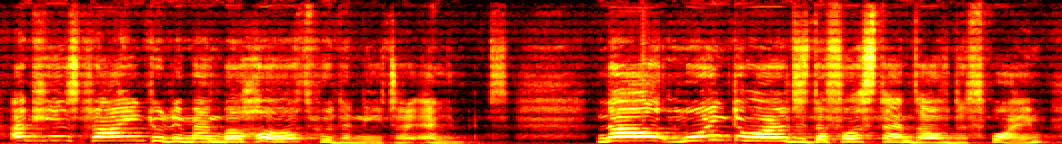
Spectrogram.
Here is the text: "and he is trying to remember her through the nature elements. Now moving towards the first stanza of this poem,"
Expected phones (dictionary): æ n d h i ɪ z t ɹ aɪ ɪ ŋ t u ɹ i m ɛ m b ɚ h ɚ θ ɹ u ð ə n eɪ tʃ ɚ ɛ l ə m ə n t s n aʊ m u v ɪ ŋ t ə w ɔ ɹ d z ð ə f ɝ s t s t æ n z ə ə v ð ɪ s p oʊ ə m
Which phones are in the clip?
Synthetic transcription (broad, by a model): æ n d h i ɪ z t ɹ aɪ ɪ ŋ t u ɹ i m ɛ m b ɚ h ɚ t ɹ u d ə n eɪ tʃ ɚ ɛ l ə m ə n t s n aʊ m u ɪ ŋ t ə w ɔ ɹ d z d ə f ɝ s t s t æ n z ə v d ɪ s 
